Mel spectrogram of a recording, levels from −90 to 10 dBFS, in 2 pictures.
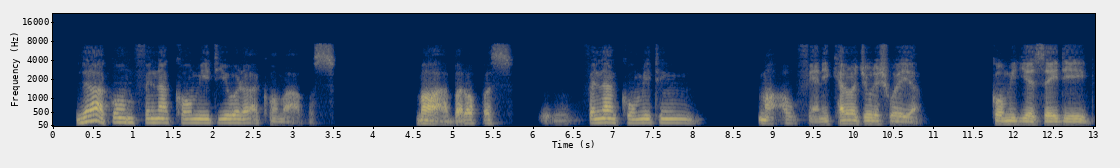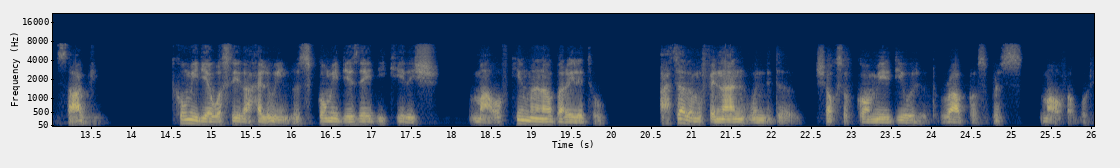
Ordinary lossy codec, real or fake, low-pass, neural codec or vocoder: none; fake; 7.2 kHz; codec, 16 kHz, 0.4 kbps, LongCat-Audio-Codec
